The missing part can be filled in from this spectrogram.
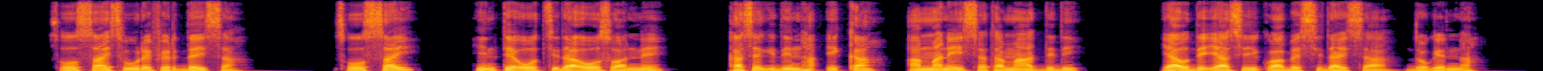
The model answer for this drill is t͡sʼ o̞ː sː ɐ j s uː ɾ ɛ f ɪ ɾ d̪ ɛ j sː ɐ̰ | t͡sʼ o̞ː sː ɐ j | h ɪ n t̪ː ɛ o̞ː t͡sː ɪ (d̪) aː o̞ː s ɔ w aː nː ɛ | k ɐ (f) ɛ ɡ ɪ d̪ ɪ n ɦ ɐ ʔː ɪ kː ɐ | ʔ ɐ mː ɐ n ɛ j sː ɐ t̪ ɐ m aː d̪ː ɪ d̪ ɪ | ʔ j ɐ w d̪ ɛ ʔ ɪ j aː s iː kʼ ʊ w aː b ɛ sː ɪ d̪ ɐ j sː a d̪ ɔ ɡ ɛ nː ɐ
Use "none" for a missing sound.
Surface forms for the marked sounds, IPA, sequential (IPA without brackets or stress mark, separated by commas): d̪, s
